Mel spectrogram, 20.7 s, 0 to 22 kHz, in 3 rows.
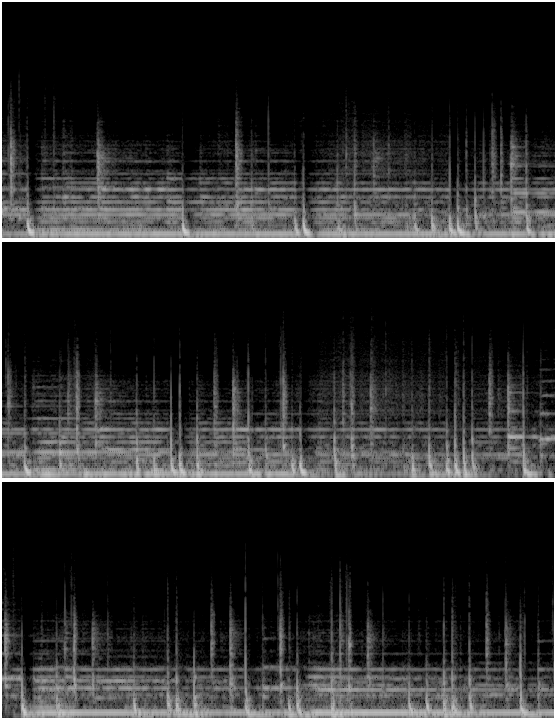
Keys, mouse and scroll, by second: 0.2 middle click, 0.2-1.3 scroll down 3, 0.9 middle click, 1.4 right click, 2.5 middle click, 3.9 click, 8.6 middle click, 8.7 scroll down 2, 8.7-9.6 scroll up 2, 9.2-10.2 right drag, 13.8-19.0 drag, 20.4 -.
